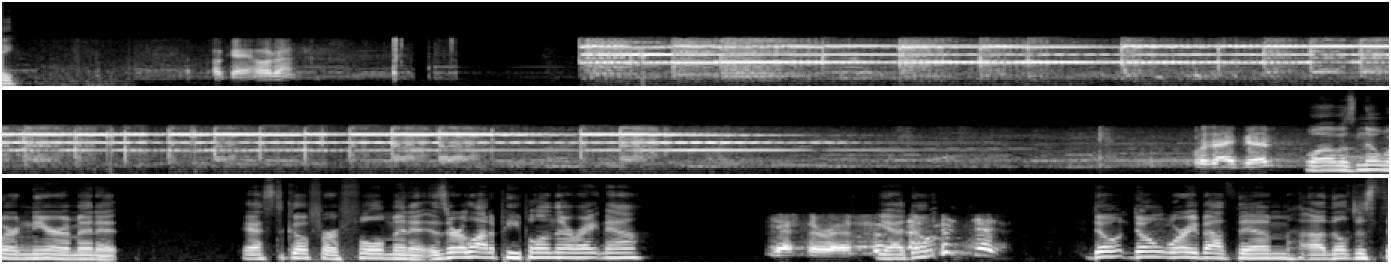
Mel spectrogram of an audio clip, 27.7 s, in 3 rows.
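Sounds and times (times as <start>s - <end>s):
speech: 1.5s - 2.1s, 17.4s - 19.4s, 20.1s - 22.8s, 23.6s - 24.8s, 25.7s - 27.7s
telephone ringing continuously with electronic trill: 3.8s - 16.5s.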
